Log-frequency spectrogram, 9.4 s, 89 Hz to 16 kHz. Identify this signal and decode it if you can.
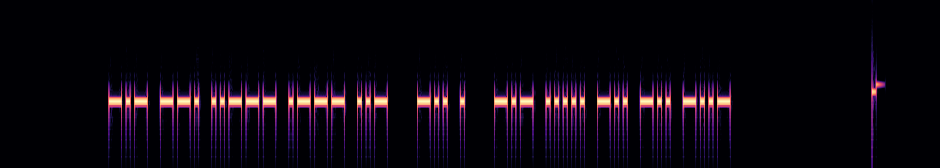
Morse code, heard as a keyed tone, about 27 wpm, 690 Hz. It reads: KG2JU DE K5DDX
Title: USA Callsign DE Callsign - 5 Characters - 28wpm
